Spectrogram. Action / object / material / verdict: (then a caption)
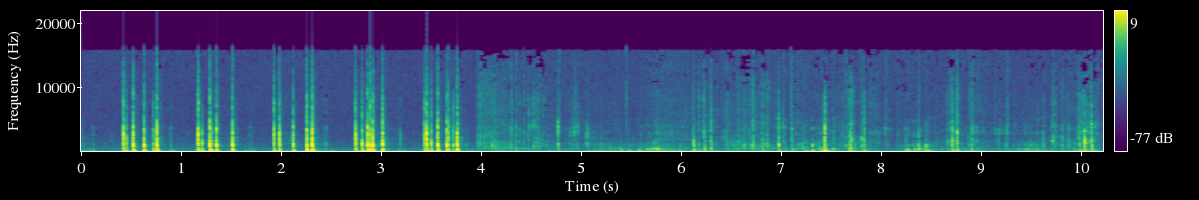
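tap / thin plastic lid / plastic / none. Long glittery acrylic nails tap a large, thin, hollow round black plastic lid held up in the air, making quick bursts of sharp, dry clicks. After about four seconds the nails switch to scratching, giving a steady rasping hiss broken by the occasional light tap.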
